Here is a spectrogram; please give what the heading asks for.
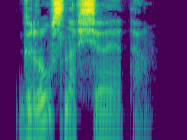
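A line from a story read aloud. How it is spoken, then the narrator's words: Muttering. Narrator (Russian): пробормотал Кирилл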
